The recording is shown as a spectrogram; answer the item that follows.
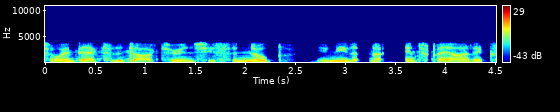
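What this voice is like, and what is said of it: Slightly hoarse voice. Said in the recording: “my throat is, like, still a little sore, so I'm a little hoarse.”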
